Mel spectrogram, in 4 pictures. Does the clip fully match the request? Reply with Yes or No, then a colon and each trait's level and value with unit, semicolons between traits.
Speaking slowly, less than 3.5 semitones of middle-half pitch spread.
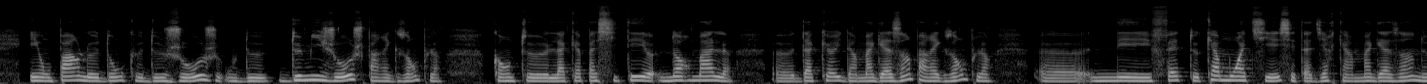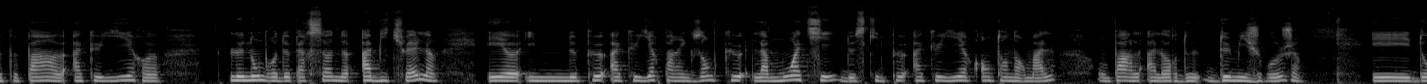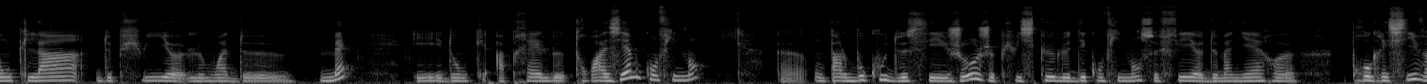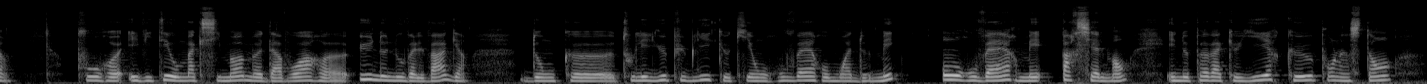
Yes: slow, 125 wpm; narrow, 2.4 semitones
